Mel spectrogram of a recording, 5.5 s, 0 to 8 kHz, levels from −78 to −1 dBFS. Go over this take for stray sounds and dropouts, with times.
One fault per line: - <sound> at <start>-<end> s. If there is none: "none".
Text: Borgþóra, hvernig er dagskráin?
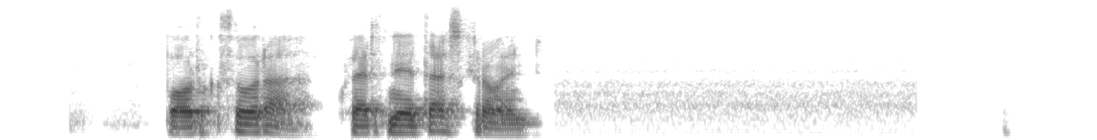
none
